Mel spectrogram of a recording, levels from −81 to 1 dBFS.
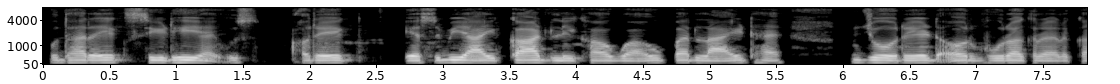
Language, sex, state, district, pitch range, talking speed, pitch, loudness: Hindi, male, Bihar, Jamui, 110-115 Hz, 160 wpm, 115 Hz, -19 LUFS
